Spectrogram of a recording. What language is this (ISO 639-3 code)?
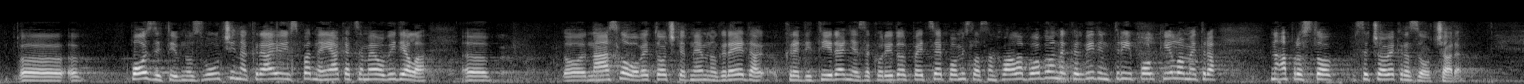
hrv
